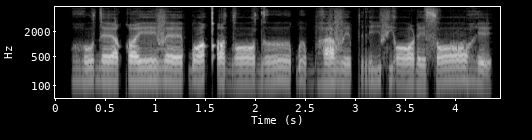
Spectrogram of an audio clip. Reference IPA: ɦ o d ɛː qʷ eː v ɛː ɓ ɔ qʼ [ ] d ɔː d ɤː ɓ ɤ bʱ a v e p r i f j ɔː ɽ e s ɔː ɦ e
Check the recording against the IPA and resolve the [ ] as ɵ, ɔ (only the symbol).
ɔ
